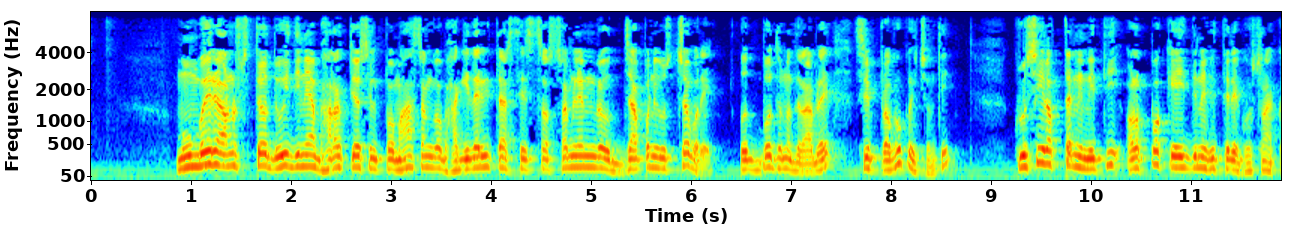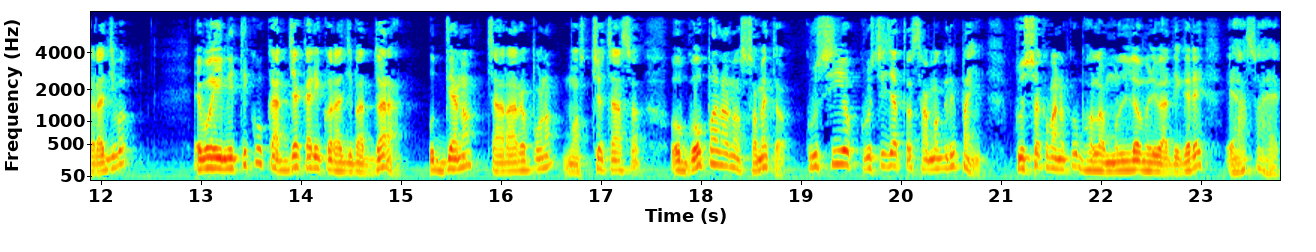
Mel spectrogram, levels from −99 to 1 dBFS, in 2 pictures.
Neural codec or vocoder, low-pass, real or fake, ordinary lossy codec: none; 7.2 kHz; real; none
